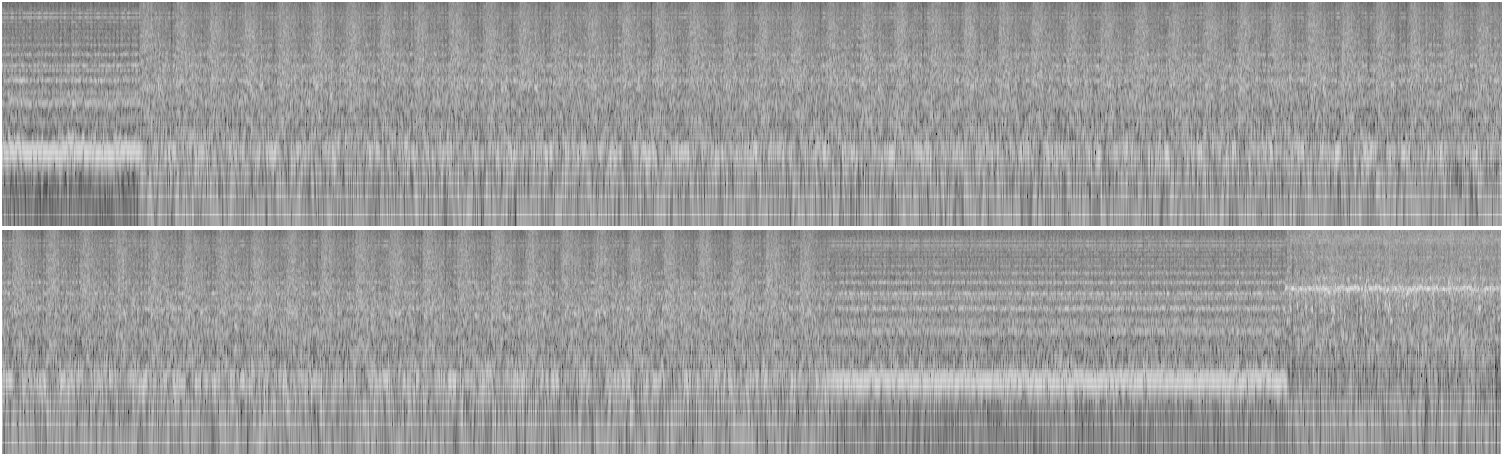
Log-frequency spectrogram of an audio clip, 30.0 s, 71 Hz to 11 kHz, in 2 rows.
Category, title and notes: Music > Solo percussion
Simple Bass Drum and Snare Pattern with Weirdness Added 041
Experiments-on-Drum-Beats, Silly, Glitchy, FX-Drum-Pattern, Simple-Drum-Pattern, Snare-Drum, Interesting-Results, FX-Laden-Simple-Drum-Pattern, FX-Drums, Experimental-Production, Experiments-on-Drum-Patterns, FX-Laden, Bass-and-Snare, Bass-Drum, Noisy, FX-Drum, Fun, Experimental, Four-Over-Four-Pattern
